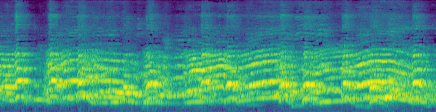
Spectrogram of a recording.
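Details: Siberian Husky and its canine siblings in a group howl, with repeated rising, drawn-out tonal howls, each lasting about a second, stacking over one another in a steady chorus.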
